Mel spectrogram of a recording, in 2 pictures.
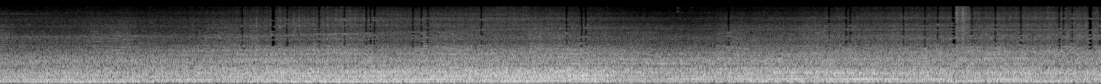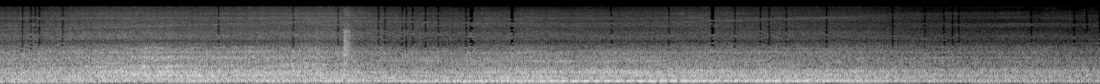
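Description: Diesel train running, heard from a carriage window: a steady engine drone with the rumble of the wheels on the rails. Two sharp clicks come in the middle.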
